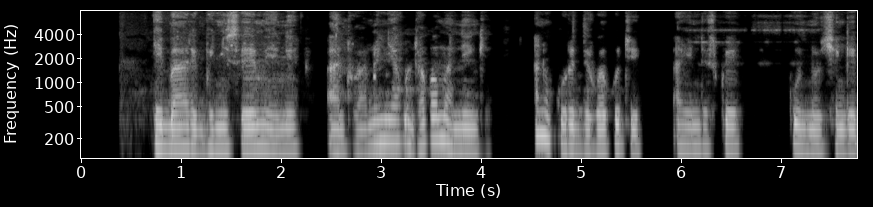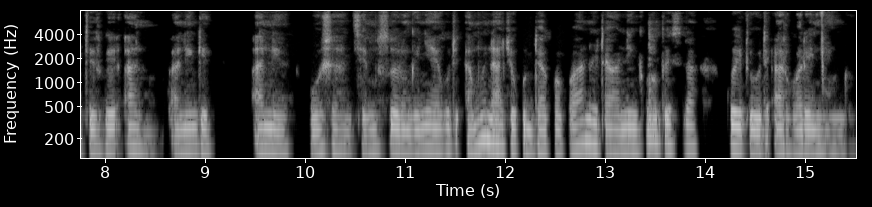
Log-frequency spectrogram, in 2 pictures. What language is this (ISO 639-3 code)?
ndc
